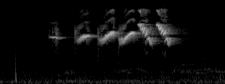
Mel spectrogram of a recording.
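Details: Coleiro singing one bright, high phrase: a short whistled lead-in, then a quick run of about five slurred, chirping notes that rise and fall, lasting just over a second against a quiet background.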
